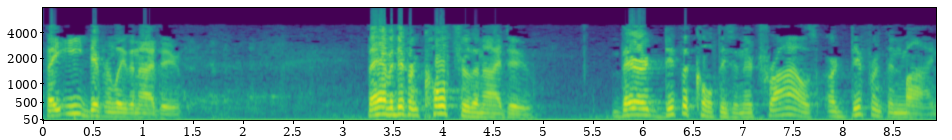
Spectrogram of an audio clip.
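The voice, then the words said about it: Thick Oklahoma accent. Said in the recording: “a thick Oklahoma accent like I do”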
